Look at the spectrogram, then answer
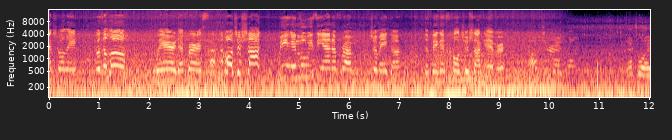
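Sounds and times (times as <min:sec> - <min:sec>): utility vehicle engine running: 0:00.0 - 0:12.0.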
